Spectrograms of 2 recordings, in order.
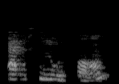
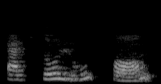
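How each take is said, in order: First: Said in the usual way. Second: absolute form softly, broken as एब्-सो-ल्यूट, form; careful, separated syllables in absolute form; dictation repeat. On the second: Shown as a demonstration. Teacher repeats the term for dictation.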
